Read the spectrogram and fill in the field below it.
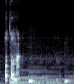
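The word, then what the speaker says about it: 大人: followed by the character for person would be pronounced as otona and logically enough a big person means adult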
